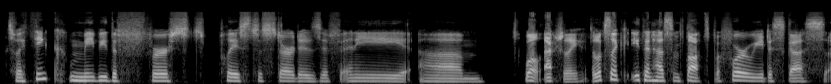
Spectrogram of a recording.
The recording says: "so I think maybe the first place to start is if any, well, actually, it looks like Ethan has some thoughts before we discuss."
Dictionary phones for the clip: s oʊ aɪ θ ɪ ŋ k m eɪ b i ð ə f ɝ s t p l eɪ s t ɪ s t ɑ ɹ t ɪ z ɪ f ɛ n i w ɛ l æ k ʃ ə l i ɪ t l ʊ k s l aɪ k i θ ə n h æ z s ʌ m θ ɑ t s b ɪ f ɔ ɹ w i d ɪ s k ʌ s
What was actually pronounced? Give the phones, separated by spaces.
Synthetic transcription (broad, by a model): s oʊ aɪ θ ɪ ŋ k m eɪ b i ð ə f ɝ s t p l eɪ s t ɪ s t ɑ ɹ t ɪ z ɪ f ɛ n i w ɛ l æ k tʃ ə l i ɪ t l ʊ k s l aɪ k i θ ə n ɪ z s ʌ m θ ɑ t s b ɪ f ɔ ɹ w i d ɪ s k ʌ s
